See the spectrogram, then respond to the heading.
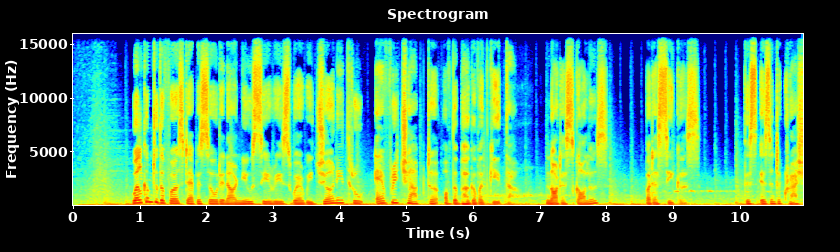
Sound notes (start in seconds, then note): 0.0 whoosh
